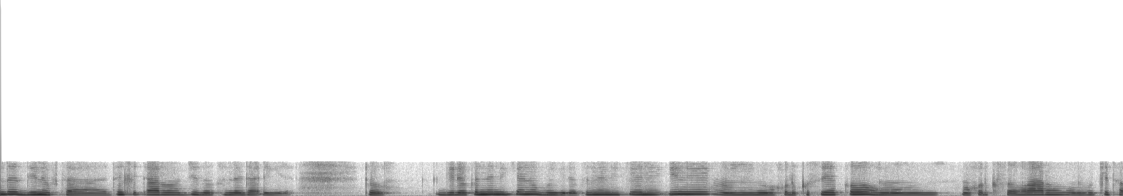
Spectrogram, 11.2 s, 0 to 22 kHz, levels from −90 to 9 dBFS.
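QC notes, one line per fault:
The speech comes over a 32 kbit/s G.726 ADPCM telephone path that is working normally, confined to the band below 4 kHz, with only the light coding trace expected at that rate.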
